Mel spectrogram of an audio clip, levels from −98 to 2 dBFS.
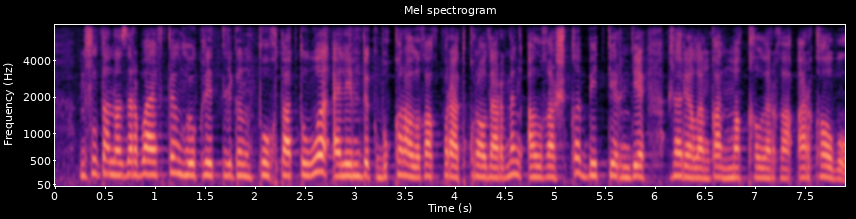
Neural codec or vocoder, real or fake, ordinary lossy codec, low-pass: codec, 16 kHz, 8 kbps, FreqCodec, larger model; fake; none; none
